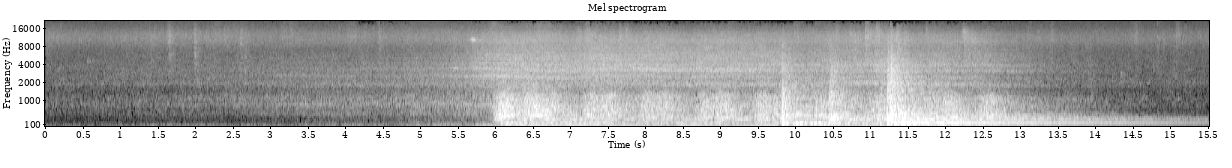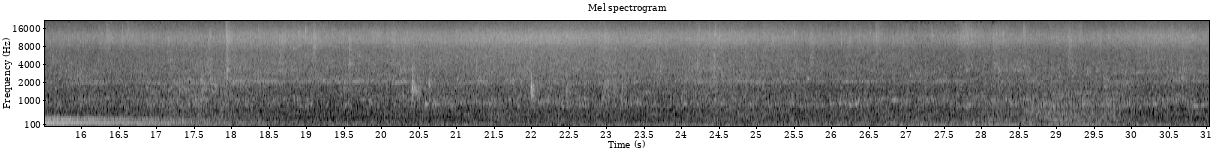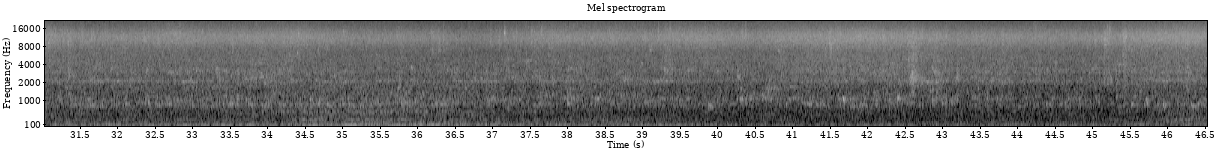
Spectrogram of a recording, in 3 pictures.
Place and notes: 中華路五段375巷, Xiangshan Dist., Hsinchu City - In the channel below the track
In the channel below the track, Water flow sound, The train passes by, Zoom H2n MS+XY
30 August 2017, ~13:00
